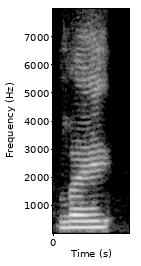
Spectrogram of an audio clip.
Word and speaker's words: lei: L-E-I. – L-E-I. Mm-hmm. And how do you say it again? – Lei. – Lei. Oh, like a Hawaiian lei.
